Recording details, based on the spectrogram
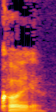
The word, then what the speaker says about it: Choir: ¿Cómo se pronuncia? Tenía yo la duda antes de venir. – Choir. – Choir. Mm.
